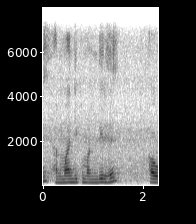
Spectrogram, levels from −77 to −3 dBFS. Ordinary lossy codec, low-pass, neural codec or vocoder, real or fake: none; 7.2 kHz; none; real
